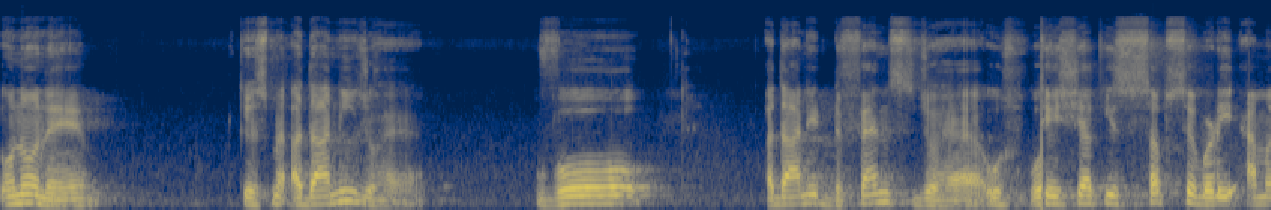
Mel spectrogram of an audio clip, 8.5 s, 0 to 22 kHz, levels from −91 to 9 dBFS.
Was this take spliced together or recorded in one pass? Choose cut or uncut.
cut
